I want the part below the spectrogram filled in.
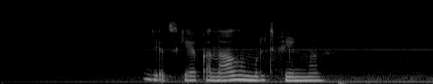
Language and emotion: Russian, neutral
